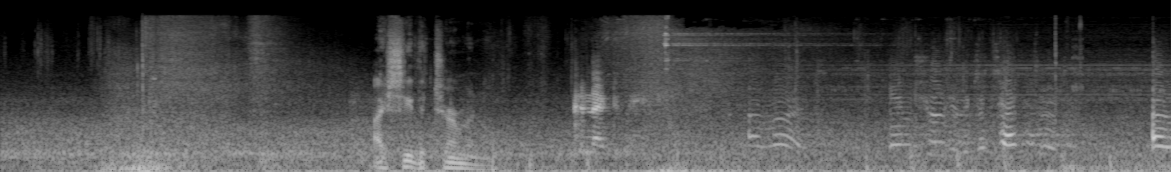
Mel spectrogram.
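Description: Glass and furniture shatter and crash as a fighter smashes through a room.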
